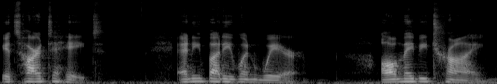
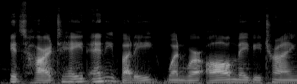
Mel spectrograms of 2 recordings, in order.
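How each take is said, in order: First: It breaks into halting pieces with pauses between them. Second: It flows as one sentence without internal pauses. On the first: The speaker calls it wrong. "if you read it like this, ... it sounds confusing and odd" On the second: The speaker calls it right. "I'm going to read this like it's a sentence"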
